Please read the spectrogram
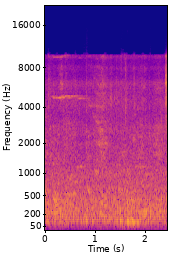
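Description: Steady background noise of a large hall, with no single clear event.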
